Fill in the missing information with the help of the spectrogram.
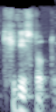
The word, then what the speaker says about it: キリスト: 日本だけはキという発音になる。キリストという。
